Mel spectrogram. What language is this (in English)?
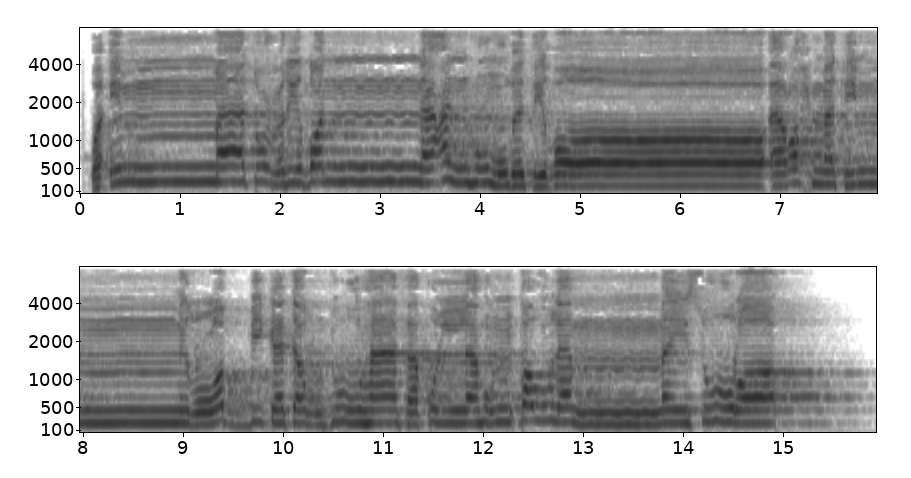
Arabic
